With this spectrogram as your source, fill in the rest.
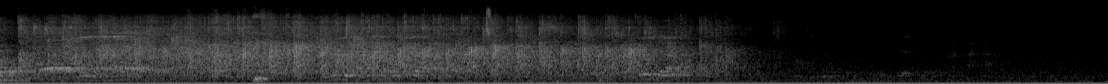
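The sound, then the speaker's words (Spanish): A crowd at a religious service claps together in dense, sustained applause to the Lord for several seconds, loud, then it fades out into quiet with faint murmuring. “Den un aplauso al Señor por eso.”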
